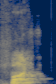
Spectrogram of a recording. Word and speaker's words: Bundt: But if you're trying to find me on TikTok or YouTube, look up at underscore, actually, no underscore, at Bundt Cakes. Rhymes with Bundt Cakes.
